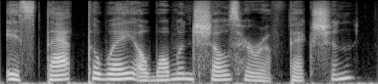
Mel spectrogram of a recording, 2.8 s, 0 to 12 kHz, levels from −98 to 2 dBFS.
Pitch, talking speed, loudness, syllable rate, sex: 185 Hz, 190 wpm, -18 LUFS, 5.0 syllables/s, female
